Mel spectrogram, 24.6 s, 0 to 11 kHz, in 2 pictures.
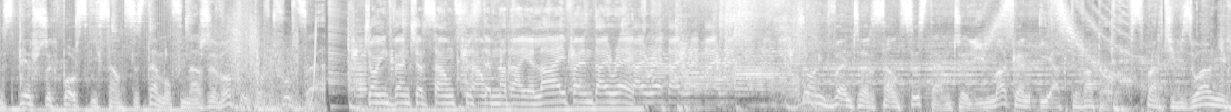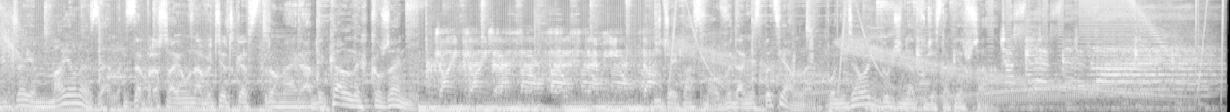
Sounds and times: Speech: 0.0s - 7.0s, 7.9s - 22.6s
Music: 0.0s - 24.6s.

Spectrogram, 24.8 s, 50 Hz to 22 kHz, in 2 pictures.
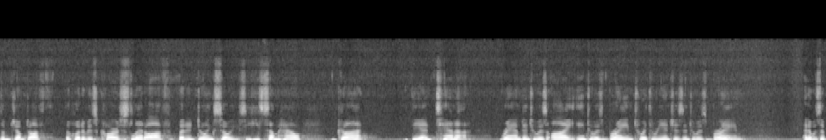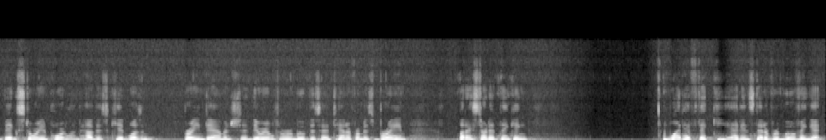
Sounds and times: Speech: 0.0s - 11.2s, 12.1s - 18.6s, 19.3s - 20.4s, 22.3s - 24.7s.

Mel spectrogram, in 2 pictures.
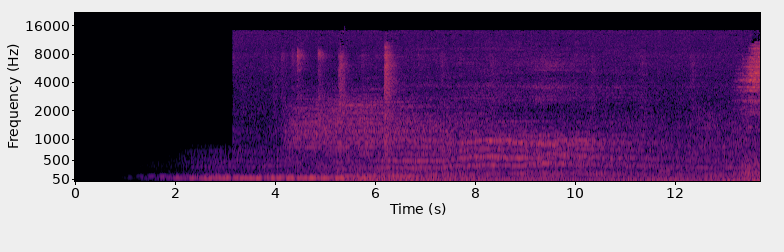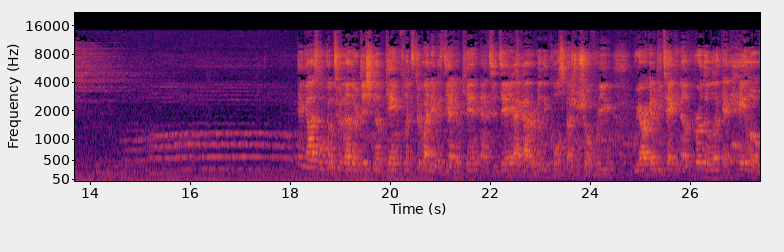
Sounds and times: Music: 2.1s - 27.4s
Inside, small room: 3.1s - 27.4s.

